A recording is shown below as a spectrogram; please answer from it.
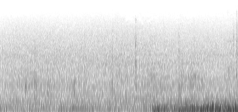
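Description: Nighttime severe thunderstorm with wind gusting and rain hissing, then a deep low rumble swells and grows louder in the second half.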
